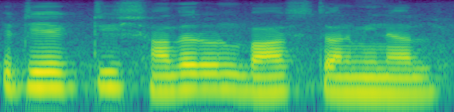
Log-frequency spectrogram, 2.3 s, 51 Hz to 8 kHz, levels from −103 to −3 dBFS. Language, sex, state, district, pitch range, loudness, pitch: Bengali, male, West Bengal, Cooch Behar, 125-155 Hz, -15 LUFS, 140 Hz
